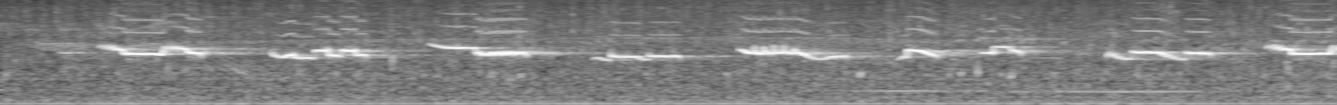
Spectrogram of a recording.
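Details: Fluted 'flauteado' song of a white-necked thrush recorded in Arapongas, Paraná, Brazil: a steady series of mellow whistled phrases, each a quick wavering slur, delivered roughly every second with short silent gaps.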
